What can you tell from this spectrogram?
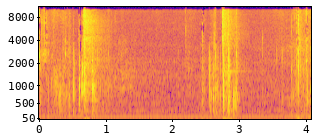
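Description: A few scattered sharp knocks and clicks of a camera being handled, getting busier near the end as it is picked up, over a steady low hum.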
